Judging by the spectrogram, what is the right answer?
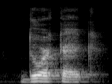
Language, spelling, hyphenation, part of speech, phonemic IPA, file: Dutch, doorkijk, door‧kijk, noun, /ˈdoːr.kɛi̯k/, Nl-doorkijk.ogg
- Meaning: 1. an opening through which one can see 2. something providing insight or perspective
